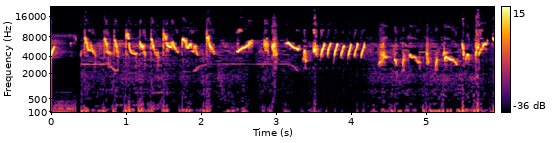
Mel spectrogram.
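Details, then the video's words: White-eye song used to lure birds and as a master song for training: rapid, high, thin twittering of sharp up-and-down whistled notes, with a quick trill run near the middle and short pauses between phrases. "Suara Pikat dan Master Kicau Burung Pleci"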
